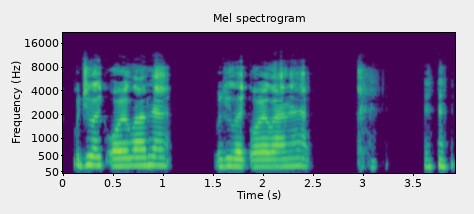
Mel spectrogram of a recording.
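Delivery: high, fast eager seller's question; pushy vendor offering extras; mock vendor. Mock vendor eagerly offering oil to a customer.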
